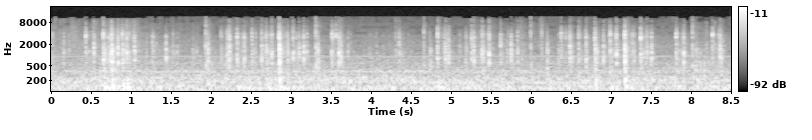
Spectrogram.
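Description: Rapid typing on a computer keyboard as admin credentials are entered, with many crisp key clicks in an uneven, steady stream and no voices.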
